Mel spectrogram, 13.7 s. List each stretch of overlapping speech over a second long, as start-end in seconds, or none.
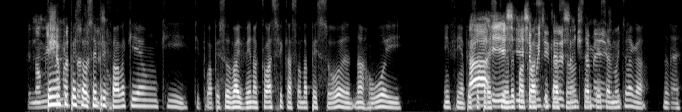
0.9-2.2, 9.3-12.6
